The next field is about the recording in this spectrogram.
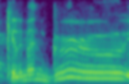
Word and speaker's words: Kiliman Guru: Yeah, Kiliman Guru. Yeah, you gotta say it with more energy.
